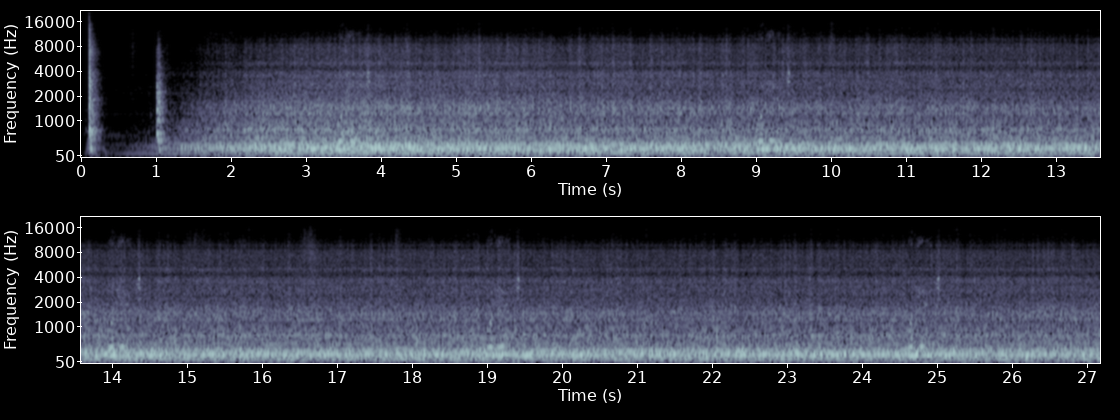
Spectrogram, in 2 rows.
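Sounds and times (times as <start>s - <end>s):
bathroom exhaust fan running: 0.0s - 27.1s.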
